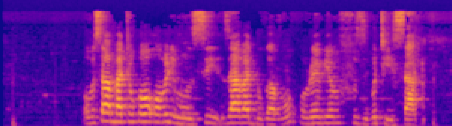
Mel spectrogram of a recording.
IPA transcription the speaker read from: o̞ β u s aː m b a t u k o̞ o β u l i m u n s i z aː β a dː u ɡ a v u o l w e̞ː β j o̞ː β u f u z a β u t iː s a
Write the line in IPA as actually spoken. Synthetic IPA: o̞ β u s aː m b a t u k o̞ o β u l i m u n s i z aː β a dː u ɡ a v u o l w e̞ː β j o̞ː β u f u z i β u t iː s a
